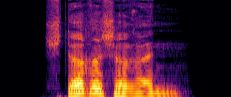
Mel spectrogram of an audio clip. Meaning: inflection of störrisch: 1. strong genitive masculine/neuter singular comparative degree 2. weak/mixed genitive/dative all-gender singular comparative degree
- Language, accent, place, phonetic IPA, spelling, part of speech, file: German, Germany, Berlin, [ˈʃtœʁɪʃəʁən], störrischeren, adjective, De-störrischeren.ogg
